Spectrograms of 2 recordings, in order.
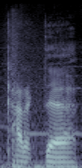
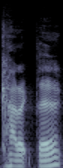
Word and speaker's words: Caractère: What I loved is, and what was so unique is, I'm going to butcher the pronunciation. Is it Caractère? It means Caractère, yeah, Caractère.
